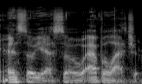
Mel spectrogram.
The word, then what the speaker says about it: Appalachia: grew up in in Appalachia right which by the way is how you say it it's it's not Appalachia people tell me I'm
